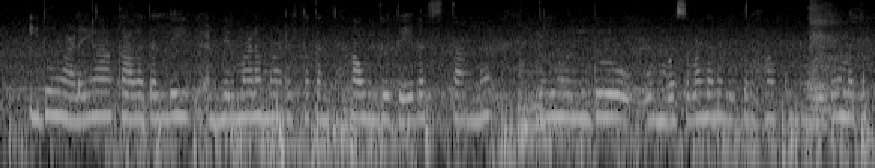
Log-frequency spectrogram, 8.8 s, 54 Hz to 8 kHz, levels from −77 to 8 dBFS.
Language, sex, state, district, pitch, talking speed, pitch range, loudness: Kannada, female, Karnataka, Dharwad, 235 Hz, 105 wpm, 230-245 Hz, -30 LUFS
